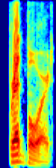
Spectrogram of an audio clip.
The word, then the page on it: breadboard: American English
